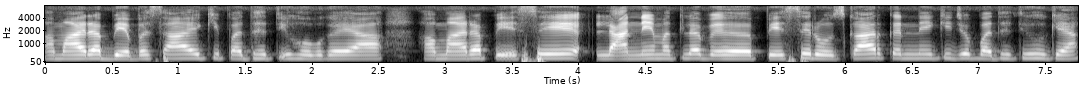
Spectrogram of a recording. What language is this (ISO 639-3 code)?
hin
